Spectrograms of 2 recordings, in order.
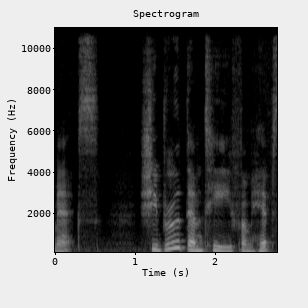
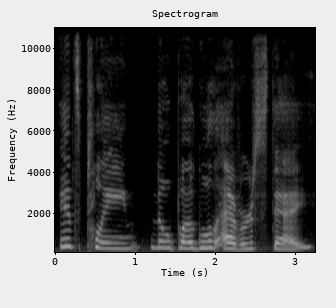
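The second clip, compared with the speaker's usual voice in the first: high, mildly sad lament; sad sigh; 9 semitones higher than usual. A narrator's reading. Miss Spider alone at her tea, mildly sad sigh. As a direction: sigh it out in sorrow. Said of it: "sadly sighed".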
